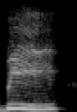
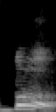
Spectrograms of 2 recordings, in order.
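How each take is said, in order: First: The letter is said as its alphabet name. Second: The letter is said as its spoken sound. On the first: "we are calling it B" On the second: "but its pronunciation is B"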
